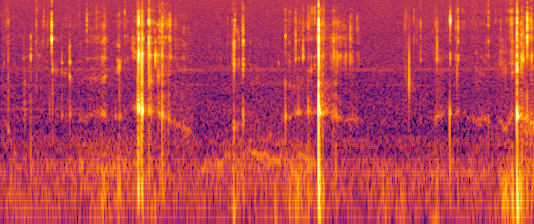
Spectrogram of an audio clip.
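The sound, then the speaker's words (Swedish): Crunchy chewing of a mouthful of nuts, quiet and close, with a few sharp cracking bursts among softer, irregular munching and no talk. “Käften full i nötter. Ja, så det knastrar gött.”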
